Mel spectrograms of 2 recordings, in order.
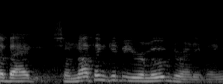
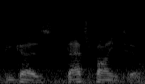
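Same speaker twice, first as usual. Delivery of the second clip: dry, muttered sarcasm, much softer; sarcastic; 8 semitones lower, 13 dB quieter, slower than usual. Real, not acted. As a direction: drop it quietly, dripping with sarcasm. Sarcastic jab at complainers.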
